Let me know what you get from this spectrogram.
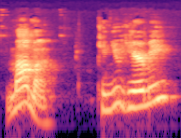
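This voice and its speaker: An earnest young gosling from a storybook, voiced by a man reading aloud. The voice lifts higher than an adult's, with an anxious, childlike manner. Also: very animated, unhurried, a bit bright, heavily acted.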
